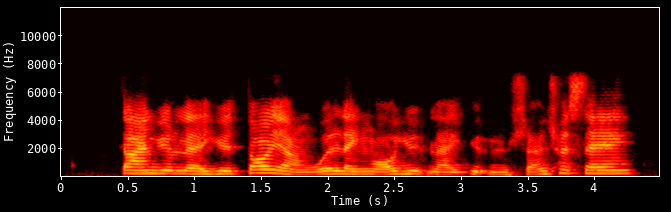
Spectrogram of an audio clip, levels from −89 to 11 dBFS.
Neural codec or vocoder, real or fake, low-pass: codec, 16 kHz, 4 kbps, X-Codec, HuBERT features, trained on general audio; fake; 7.2 kHz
